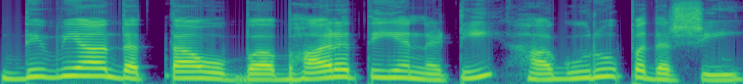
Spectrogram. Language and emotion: Kannada, neutral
